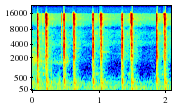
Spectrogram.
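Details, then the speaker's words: Aftermarket 12V normally-open brass solenoid valve fitted as engine shutoff on a W123 Mercedes diesel that sat 15 years (mice damage), wired to battery negative and keyed fuse power; crisp paired clicks about twice a second, no buzz. Valve switching properly. "and you can hear that valve working"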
